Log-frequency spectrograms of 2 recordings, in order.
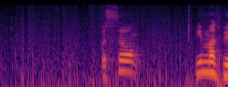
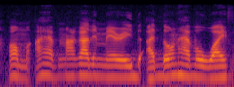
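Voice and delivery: usual speaking voice

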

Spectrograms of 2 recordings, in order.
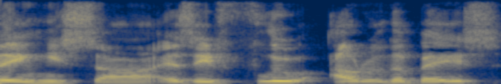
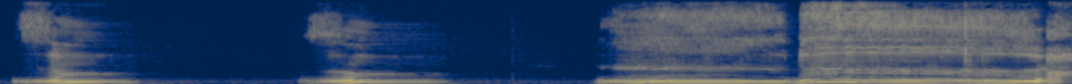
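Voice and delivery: buzzing bass; 4 semitones higher, 4 dB quieter, much slower than usual. A narrator's reading. Bass buzzes during the ball.

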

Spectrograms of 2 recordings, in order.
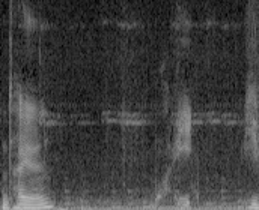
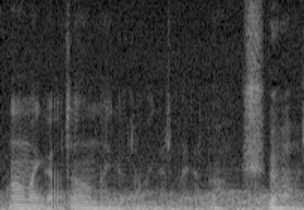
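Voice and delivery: hushed muttering; 5 dB quieter than usual. Real, not acted. Gamer to himself mid-level, hushed muttering. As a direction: say it softly under the breath. Tense moment in play.

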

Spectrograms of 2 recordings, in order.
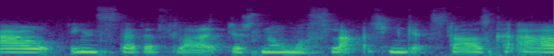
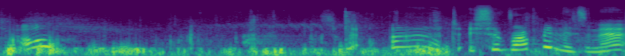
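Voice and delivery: delighted surprise; 7 semitones higher than usual. Real, not acted. Spotting a robin in garden.

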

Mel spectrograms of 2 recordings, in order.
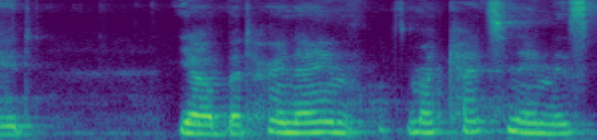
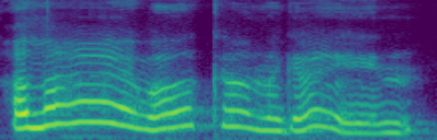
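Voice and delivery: excited greeting; 7 semitones higher, 7 dB louder, slower than usual. Real, not acted. Stream greeting, big hello.

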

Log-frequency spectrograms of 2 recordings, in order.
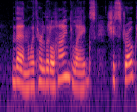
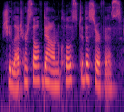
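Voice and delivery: ordinary delivery, nothing marked

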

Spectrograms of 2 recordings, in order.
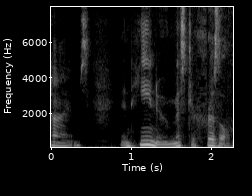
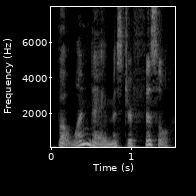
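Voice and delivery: usual speaking voice

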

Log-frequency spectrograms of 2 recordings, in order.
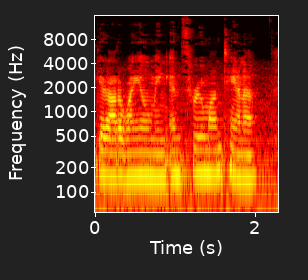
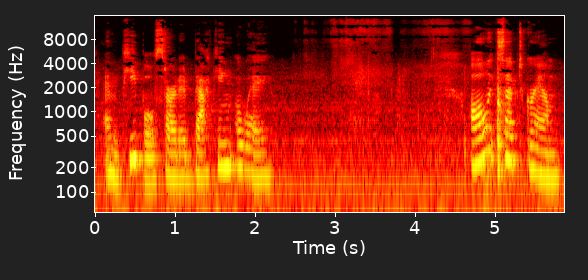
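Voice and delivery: ordinary delivery

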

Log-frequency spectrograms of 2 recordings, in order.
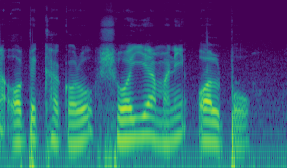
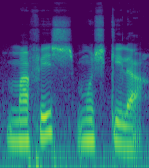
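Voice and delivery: normal talking voice

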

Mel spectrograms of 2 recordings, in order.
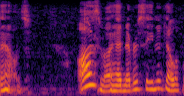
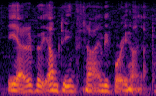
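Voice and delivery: usual speaking voice

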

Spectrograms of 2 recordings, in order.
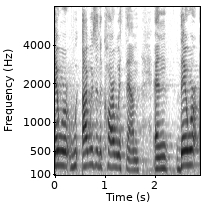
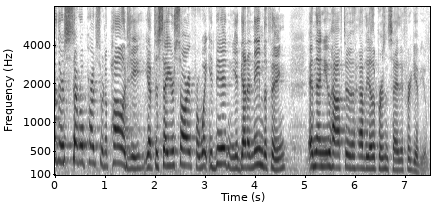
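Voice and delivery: ordinary delivery

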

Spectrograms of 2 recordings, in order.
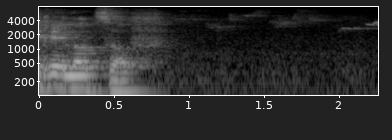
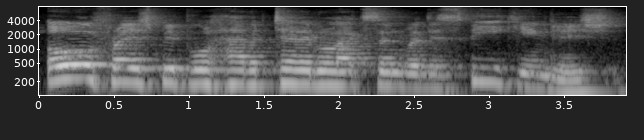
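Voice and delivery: dictation voice; 5 semitones higher, 7 dB louder, slower than usual. Shown as a demonstration. Teacher dictating a sentence.

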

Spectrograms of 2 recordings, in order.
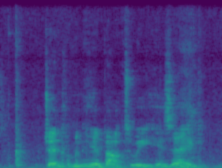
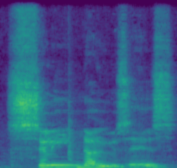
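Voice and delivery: slow, drawn-out rhyme reading; reading to children; 3 semitones higher, 5 dB louder, much slower than usual. A narrator's reading. Teacher reading rhymes to young pupils, slow and playful. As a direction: linger on each silly line. Reading rhyming picture book aloud.

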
